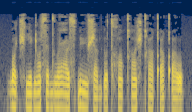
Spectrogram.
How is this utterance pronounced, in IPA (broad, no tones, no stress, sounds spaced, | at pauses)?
ɠ ɔ t͡ʃʰ i ɖ ɔ̃ s ə d̪ u ʕ ə˞ s ɓ y ʃ ɑ ɖ ɗ o t χ ɔ̃ qʰ ɔ̃ ʃ qʰ ə˞ qʼ y qʼ o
